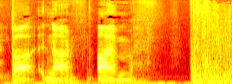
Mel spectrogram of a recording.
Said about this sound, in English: It's just an explosion whenever I want one.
